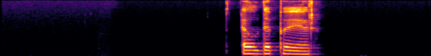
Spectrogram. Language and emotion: Russian, neutral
